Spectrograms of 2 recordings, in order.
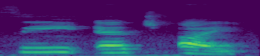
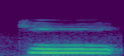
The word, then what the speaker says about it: chi: This is CHI. It is not pronounced as ki or chai, it is pronounced as chi.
